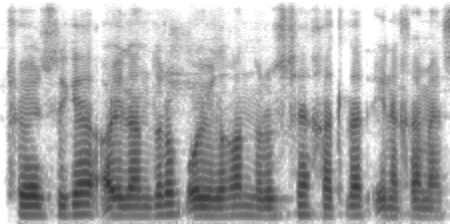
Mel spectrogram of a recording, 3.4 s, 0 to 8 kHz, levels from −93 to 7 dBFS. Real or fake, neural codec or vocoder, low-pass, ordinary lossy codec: real; none; 7.2 kHz; Opus, 32 kbps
